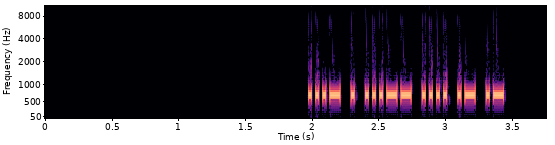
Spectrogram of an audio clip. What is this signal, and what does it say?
Morse code, heard as a keyed tone, about 45 wpm, 700 Hz. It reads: VE3HAA
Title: DXCC-100 Call Signs - 6 Characters - Repeated 2x - 45wpm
